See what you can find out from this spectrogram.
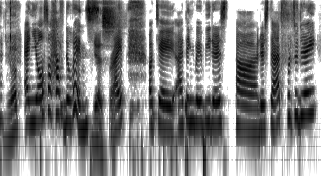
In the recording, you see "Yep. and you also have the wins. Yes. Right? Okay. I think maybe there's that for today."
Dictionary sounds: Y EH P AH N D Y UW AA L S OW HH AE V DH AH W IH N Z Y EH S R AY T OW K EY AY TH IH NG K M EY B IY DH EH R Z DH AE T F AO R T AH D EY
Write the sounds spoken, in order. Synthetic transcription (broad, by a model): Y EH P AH N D Y UW AA L S OW HH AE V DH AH W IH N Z Y EH S R AY T OW K EY AY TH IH NG K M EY B IY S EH R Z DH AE T F AO R T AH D EY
